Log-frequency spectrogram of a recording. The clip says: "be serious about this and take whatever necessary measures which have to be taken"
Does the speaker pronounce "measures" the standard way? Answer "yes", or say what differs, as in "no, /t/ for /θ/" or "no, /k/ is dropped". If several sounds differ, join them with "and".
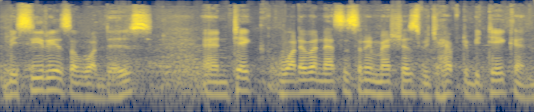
no, /ʃ/ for /ʒ/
